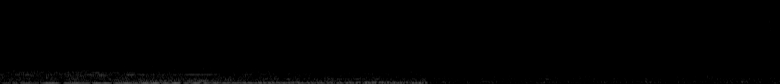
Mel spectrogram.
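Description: Food is set down softly on a ceramic plate.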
